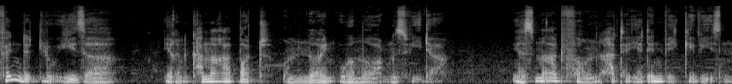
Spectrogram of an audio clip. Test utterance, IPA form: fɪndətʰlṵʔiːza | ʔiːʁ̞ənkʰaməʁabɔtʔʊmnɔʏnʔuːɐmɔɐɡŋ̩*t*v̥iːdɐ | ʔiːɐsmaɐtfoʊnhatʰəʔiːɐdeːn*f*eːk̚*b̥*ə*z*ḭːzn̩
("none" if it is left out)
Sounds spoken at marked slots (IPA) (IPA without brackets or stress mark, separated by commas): s, v, ɡ̥, v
